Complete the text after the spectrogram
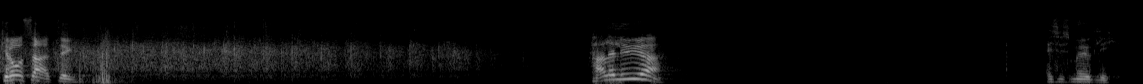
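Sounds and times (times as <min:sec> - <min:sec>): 
speech: 0:00.0 - 0:01.0, 0:05.9 - 0:06.7, 0:10.5 - 0:11.2
audience applause: 0:00.0 - 0:05.2.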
